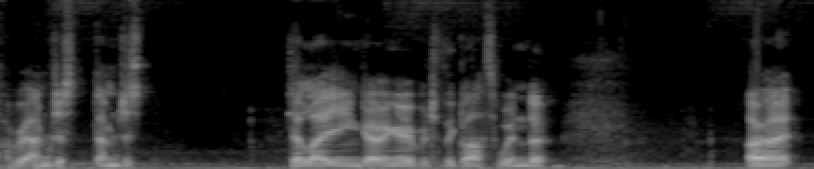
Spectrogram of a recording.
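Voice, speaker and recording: Wry, creaky-voiced male gamer commentating. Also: mid-range voice, completely flat delivery, normal speed, fairly bright tone. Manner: wry, sweary, reads game text aloud. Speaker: gaming video host. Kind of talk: casual game playthrough commentary. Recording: faint noise, game ambience.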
